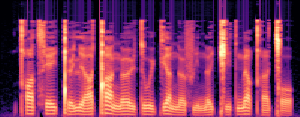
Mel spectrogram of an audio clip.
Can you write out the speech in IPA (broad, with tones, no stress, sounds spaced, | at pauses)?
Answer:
qʰ a˧ t͡sʰ e˧ i̯ ǃ ø˩˥ lʲ aː˩˥ ǃ a˥˩ ŋ œː˥˩ y̯ t u˥˩ y̯ kʲ a˥˩ n œ˩ f i˩ n ə˧ i̯ ǁ i˩˥ t m ɛ˥˩ qʰ e˩˥ ǀ ɔ˩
